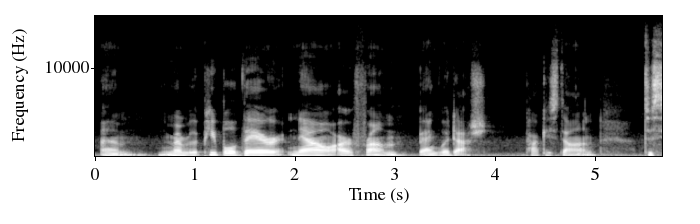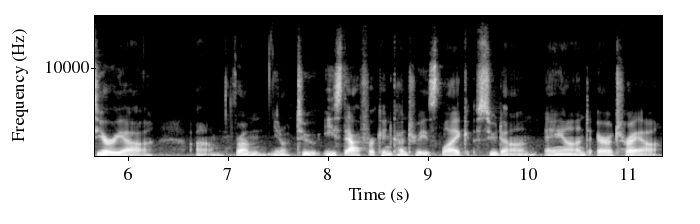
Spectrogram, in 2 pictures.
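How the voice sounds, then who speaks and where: A woman's voice: deep voice, fairly even intonation, unhurried, creaky, few pauses, slight background noise. An American woman hosting a podcast, introducing an episode in a thoughtful, conversational way with frequent fillers. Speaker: podcast host.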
